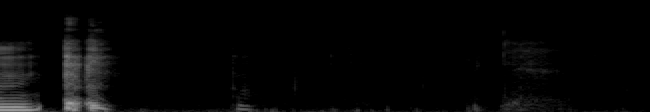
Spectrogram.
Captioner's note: silence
